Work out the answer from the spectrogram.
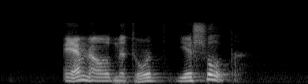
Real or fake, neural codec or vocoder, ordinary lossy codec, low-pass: fake; codec, 16 kHz, 0.5 kbps, FunCodec, trained on Chinese and English, 25 frames a second; none; 7.2 kHz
